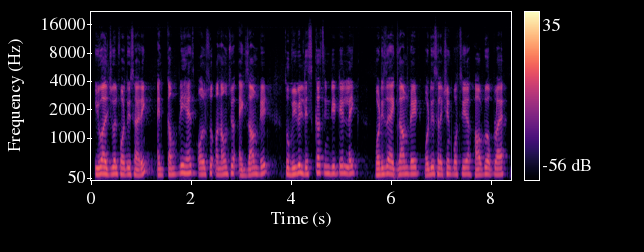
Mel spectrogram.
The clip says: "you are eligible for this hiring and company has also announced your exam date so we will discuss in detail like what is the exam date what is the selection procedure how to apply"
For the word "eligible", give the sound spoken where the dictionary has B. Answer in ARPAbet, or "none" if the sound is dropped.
none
